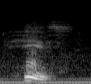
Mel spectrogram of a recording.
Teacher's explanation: The next one looks like pa with an H, and it's pronounced like our English P. When we say peace, there's a ha sound after the pa.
